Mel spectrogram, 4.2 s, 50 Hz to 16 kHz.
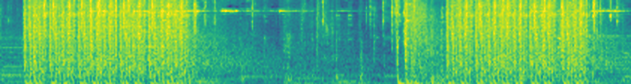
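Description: UMP40 submachine gun firing in Phantom Forces, rapid sustained bursts of automatic gunfire with a brief pause midway before the shooting resumes, loud and close.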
